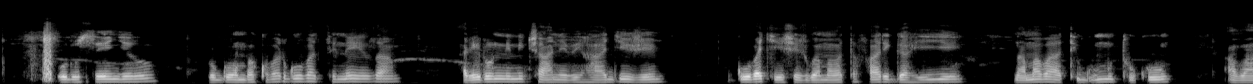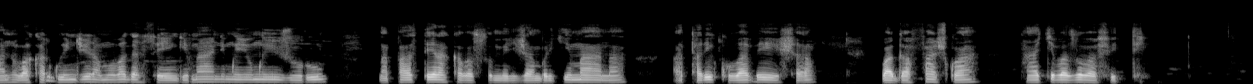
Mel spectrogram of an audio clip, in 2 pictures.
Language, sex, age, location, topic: Kinyarwanda, male, 18-24, Musanze, government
